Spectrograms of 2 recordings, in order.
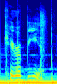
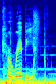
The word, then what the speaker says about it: Caribbean: In England and the world of this movie, it's pronounced Caribbean. In America, it's usually pronounced Caribbean.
